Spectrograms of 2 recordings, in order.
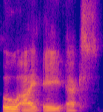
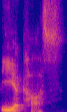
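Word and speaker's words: οἴαξ: in the day, it's O-I-A-X. Although the Greek letters would be pronounced differently than that, right? And depending on the era of Greek, I understand this is either pronounced oiax or iakos.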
